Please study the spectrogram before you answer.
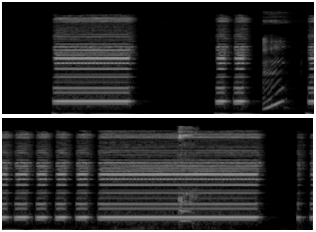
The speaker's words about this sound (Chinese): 你爸好像在按喇叭，应该是你爸，他回来了吧。儿子， 儿子，快出去看一下，应该是你爸在按喇叭呢。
